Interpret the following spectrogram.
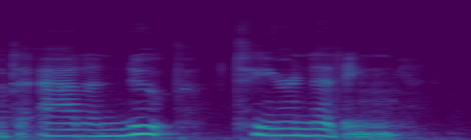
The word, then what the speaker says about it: nupp: how to add a Nupp to your knitting. Nupp is spelled N-U-P-P, and it rhymes with soup, so that's how you can remember how to say it.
